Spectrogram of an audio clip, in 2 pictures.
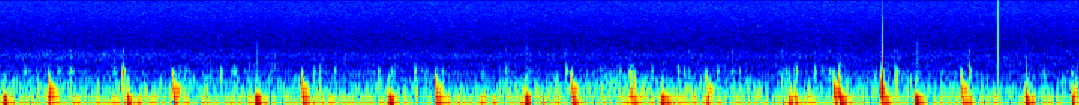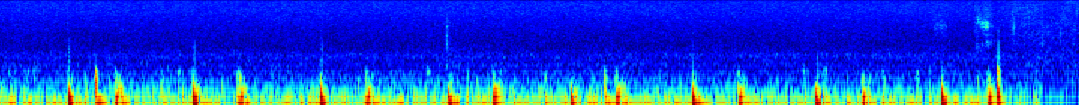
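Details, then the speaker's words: Normal heart sounds, lub-dub, at the pulmonic area, second intercostal space left sternal border, heard with a stethoscope. "The second place we're going to listen to is the pulmonic valve area, which is located on the second intercostal space left of the sternal border. This area corresponds to the pulmonary valve."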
